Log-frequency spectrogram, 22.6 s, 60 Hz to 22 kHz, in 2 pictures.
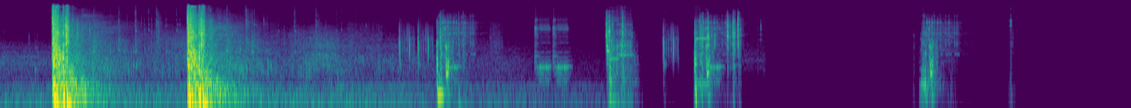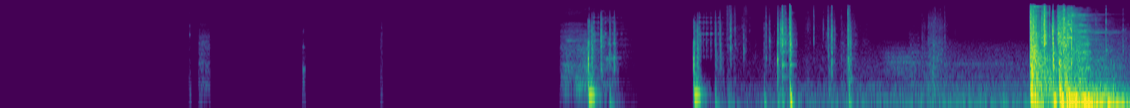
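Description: Gunfire in Call of Duty Modern Warfare 2: sharp, loud shots come in scattered bursts, some of them single cracks, with a long quiet gap in the middle and a heavy burst at the end.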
